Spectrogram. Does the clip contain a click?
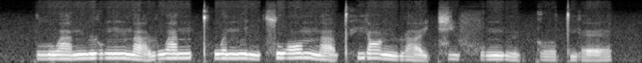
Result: no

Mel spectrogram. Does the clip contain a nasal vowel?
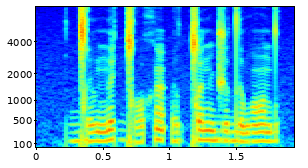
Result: yes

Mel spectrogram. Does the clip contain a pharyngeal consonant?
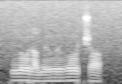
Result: no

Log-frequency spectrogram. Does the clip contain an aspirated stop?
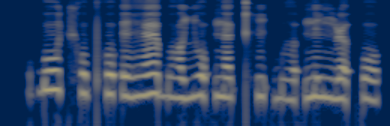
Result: yes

